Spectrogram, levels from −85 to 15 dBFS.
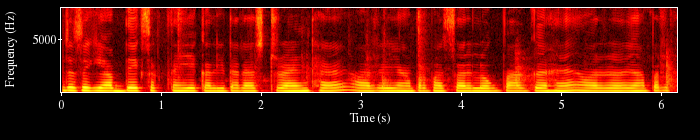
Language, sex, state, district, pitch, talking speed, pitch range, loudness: Hindi, female, Madhya Pradesh, Bhopal, 245 Hz, 205 wpm, 240-255 Hz, -15 LUFS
